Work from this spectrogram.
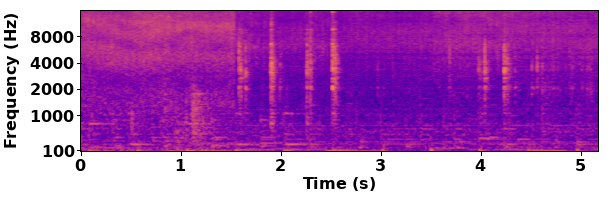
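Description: Yeolmu radish greens and pork stir-frying with doenjang in a pan, a steady loud sizzle broken by several sharp crackles and stirring clatters, with no voices.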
